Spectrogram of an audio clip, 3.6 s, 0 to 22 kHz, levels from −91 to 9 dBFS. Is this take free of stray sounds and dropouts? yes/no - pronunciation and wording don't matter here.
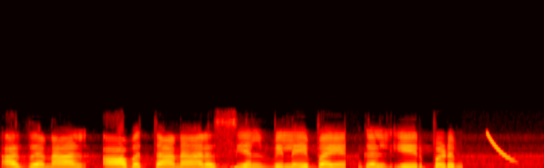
no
